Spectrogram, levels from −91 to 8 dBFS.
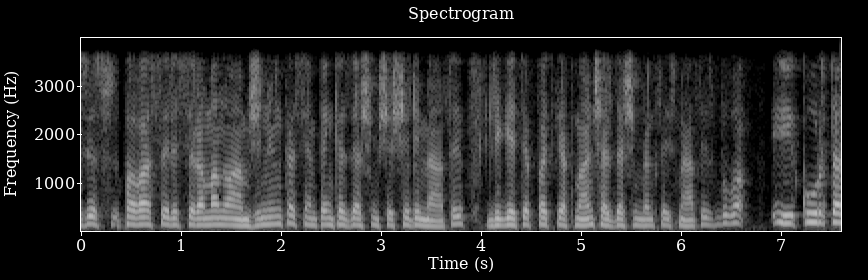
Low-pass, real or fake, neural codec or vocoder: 3.6 kHz; real; none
